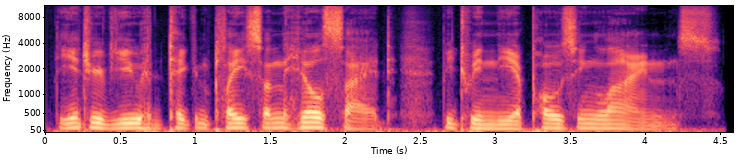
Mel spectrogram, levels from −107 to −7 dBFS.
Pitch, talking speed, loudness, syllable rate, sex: 110 Hz, 155 wpm, -17 LUFS, 5.4 syllables/s, male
